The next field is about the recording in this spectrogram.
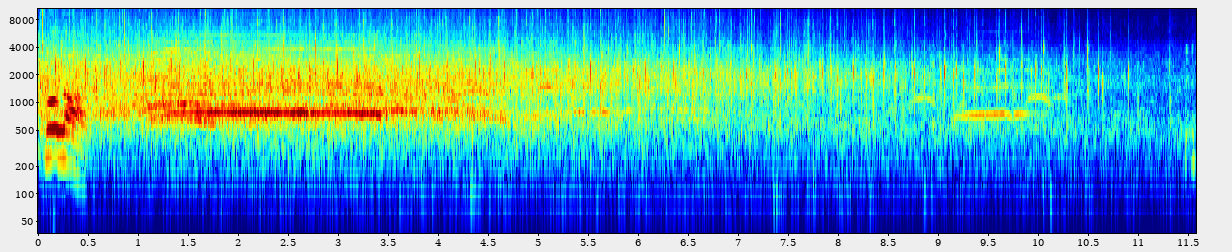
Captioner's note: applause and cheering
